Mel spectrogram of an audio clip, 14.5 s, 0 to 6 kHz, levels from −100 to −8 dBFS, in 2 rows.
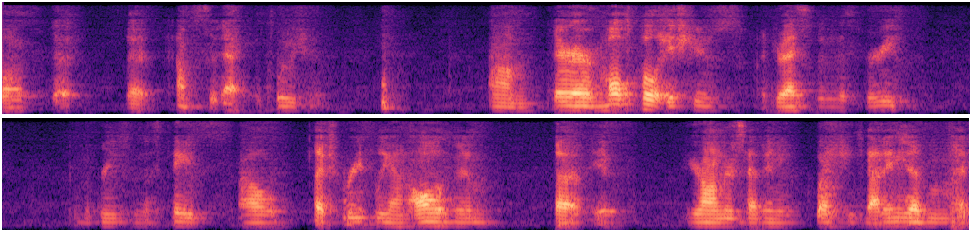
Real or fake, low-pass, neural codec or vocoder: fake; 5.4 kHz; codec, 44.1 kHz, 2.6 kbps, DAC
